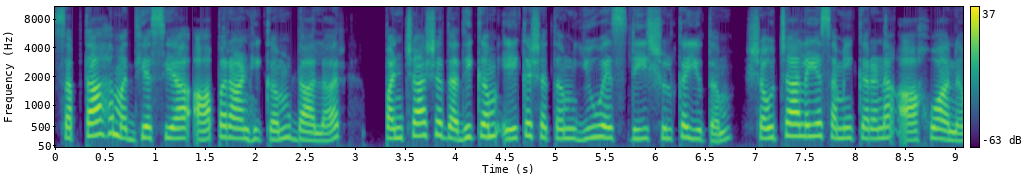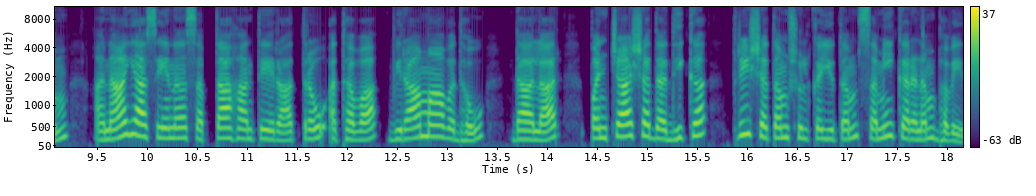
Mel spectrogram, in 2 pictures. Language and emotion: Sanskrit, neutral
